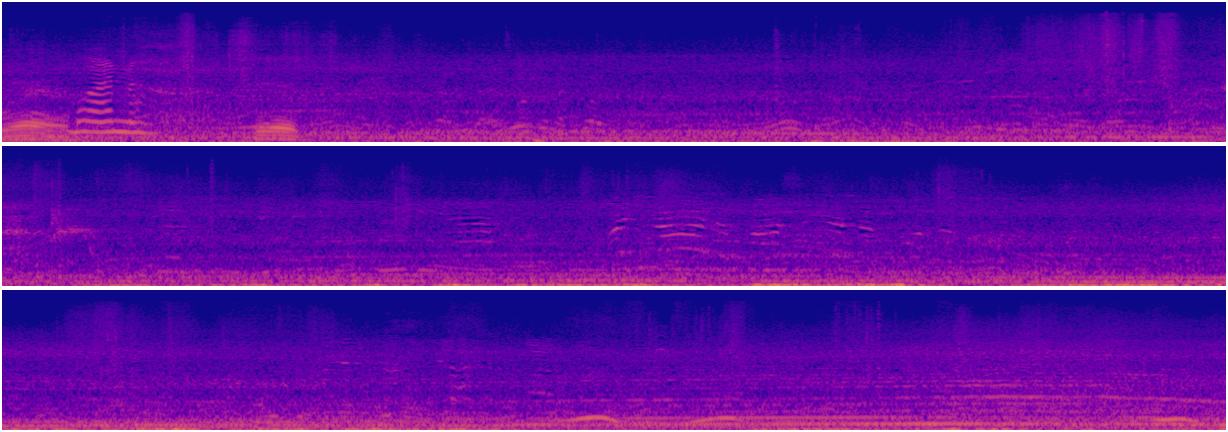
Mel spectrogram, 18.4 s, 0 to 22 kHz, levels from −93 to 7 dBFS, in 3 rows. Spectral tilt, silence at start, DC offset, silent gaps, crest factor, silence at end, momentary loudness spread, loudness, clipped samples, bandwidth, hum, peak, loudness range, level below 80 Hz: -6 dB/octave; 0 s; under 0.1%; none; 18 dB; 0 s; 9 LU; -45 LUFS; under 0.1%; 15 kHz; none; -22 dBFS; 6 LU; -46 dBFS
